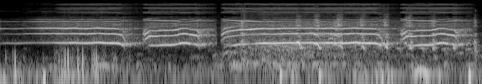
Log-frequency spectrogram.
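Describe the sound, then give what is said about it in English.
A Woot Monkey, a screaming flying monkey toy sent by the company Woot, is shot into the crowd at a show and lets out a loud, shrill, wavering screech that keeps going for several seconds, broken by a few brief catches, with no one talking over it. “This company named Woot sends them to me, and I always shoot one into the crowd, and it makes this noise.”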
